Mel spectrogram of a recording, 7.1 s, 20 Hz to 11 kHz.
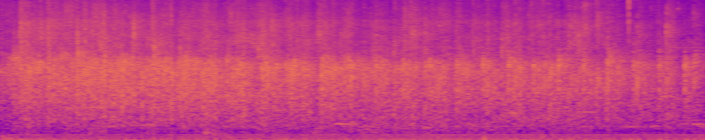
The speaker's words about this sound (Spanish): Fotografía de familia con nuestras siete protagonistas de la gala del arte de nuestras fiestas 2024. De nuevo, ovación para ellas.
